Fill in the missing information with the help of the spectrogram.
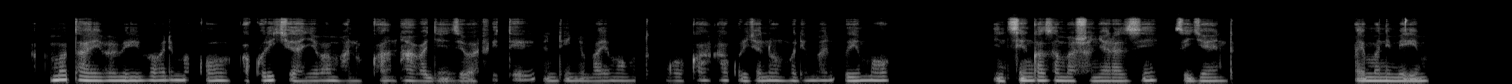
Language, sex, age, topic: Kinyarwanda, female, 18-24, finance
